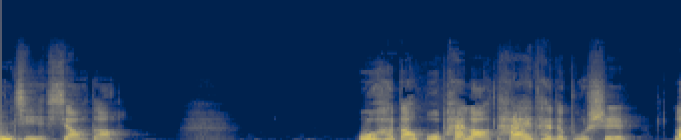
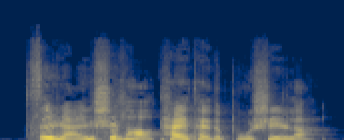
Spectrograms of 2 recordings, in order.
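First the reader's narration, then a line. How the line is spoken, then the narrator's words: Laughing. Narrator (Chinese): 凤姐笑道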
